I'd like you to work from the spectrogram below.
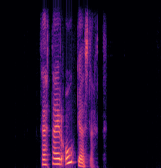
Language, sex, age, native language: Icelandic, female, 40-49, Icelandic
